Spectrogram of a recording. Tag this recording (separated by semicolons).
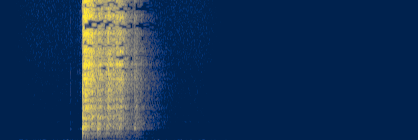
Panska; dishes; Czech; CZ; Pansk; canteen; drink; eating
